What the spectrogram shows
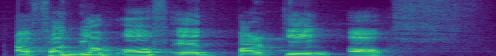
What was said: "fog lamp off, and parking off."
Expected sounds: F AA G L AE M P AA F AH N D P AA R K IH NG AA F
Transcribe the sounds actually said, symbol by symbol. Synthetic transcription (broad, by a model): F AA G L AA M AA F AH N P AA R K IH NG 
